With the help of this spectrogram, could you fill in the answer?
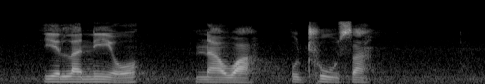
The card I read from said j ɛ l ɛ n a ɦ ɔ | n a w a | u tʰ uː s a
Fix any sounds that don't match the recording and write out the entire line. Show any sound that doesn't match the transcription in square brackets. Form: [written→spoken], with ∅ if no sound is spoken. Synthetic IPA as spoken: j ɛ l [ɛ→a] n [a→i] ɦ ɔ | n a w a | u tʰ uː s a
